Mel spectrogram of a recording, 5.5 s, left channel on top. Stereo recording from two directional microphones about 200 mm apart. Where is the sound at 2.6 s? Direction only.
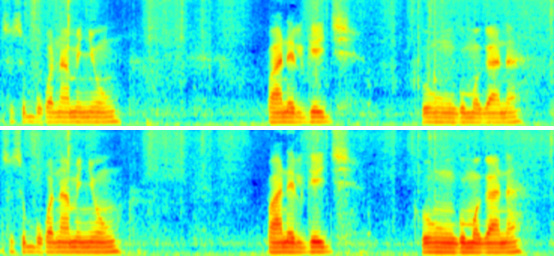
20° right (ahead or behind).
